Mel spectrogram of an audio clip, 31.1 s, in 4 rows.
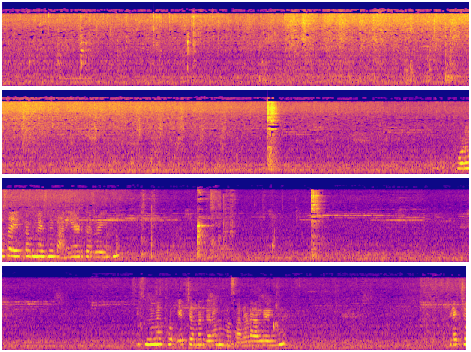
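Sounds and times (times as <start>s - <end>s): sizzling in hot oil: 0.0s - 17.6s, 30.2s - 31.0s
spoon stirring and scraping pan: 4.2s - 12.5s, 18.9s - 19.6s
sharp metallic clank: 12.2s - 12.5s
spoon clinking on pan: 12.2s - 12.5s, 20.7s - 21.0s.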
